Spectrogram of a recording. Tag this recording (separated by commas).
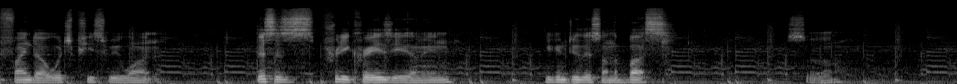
Speech, Music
